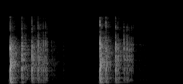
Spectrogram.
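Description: Two separate bursts of dice clattering across a hard tabletop for an attack roll with disadvantage in a tabletop role-playing game, each a quick rattle of several bright clicks that tumbles and settles, with a short pause between the rolls.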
